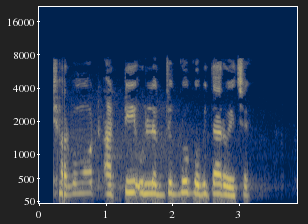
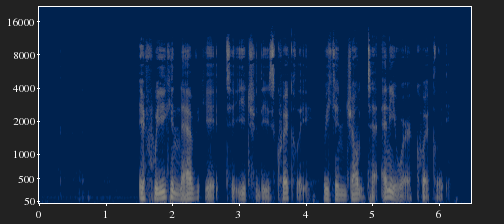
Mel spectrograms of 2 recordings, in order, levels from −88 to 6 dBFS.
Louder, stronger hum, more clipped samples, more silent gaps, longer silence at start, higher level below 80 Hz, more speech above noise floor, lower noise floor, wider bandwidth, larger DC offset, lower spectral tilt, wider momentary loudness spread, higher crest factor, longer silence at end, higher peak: first, -16 LUFS vs -43 LUFS; neither; neither; neither; second, 0.2 s vs 1.5 s; first, -52 dBFS vs -70 dBFS; first, 49 dB vs 40 dB; second, -65 dBFS vs -84 dBFS; second, 7.8 kHz vs 14.5 kHz; neither; first, -5.5 dB/octave vs -4 dB/octave; about the same, 10 LU vs 10 LU; second, 14 dB vs 22 dB; first, 0.75 s vs 0.45 s; first, -2 dBFS vs -22 dBFS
